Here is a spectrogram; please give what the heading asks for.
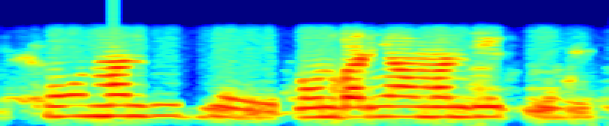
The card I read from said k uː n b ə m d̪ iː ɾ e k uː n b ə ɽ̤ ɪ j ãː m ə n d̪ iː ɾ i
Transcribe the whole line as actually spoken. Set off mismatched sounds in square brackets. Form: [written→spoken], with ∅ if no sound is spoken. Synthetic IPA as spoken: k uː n [b→m] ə [m→n] d̪ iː ɾ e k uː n b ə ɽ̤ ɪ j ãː m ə n d̪ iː ɾ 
